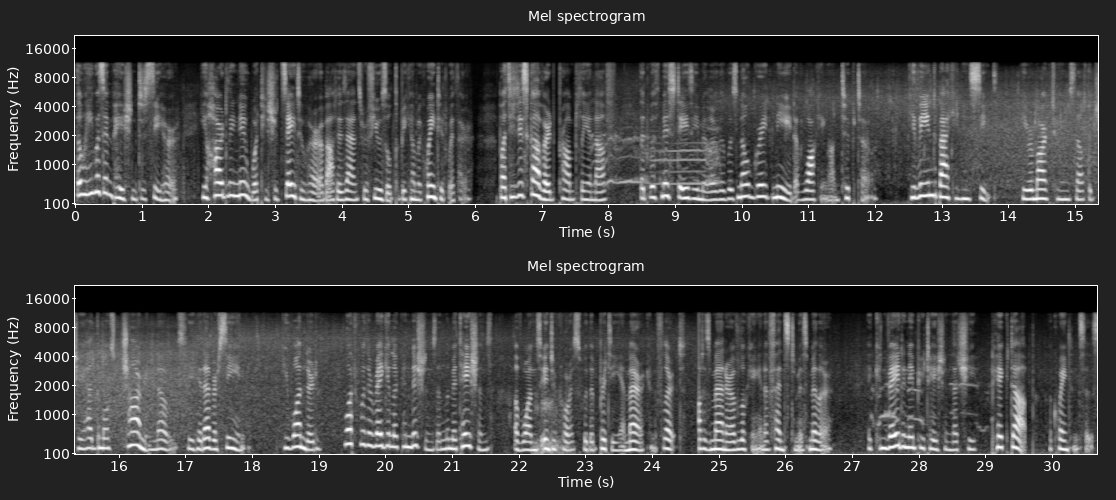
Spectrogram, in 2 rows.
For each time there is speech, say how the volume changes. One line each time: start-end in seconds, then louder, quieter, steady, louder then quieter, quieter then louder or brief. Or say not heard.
0.0-30.6 steady.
